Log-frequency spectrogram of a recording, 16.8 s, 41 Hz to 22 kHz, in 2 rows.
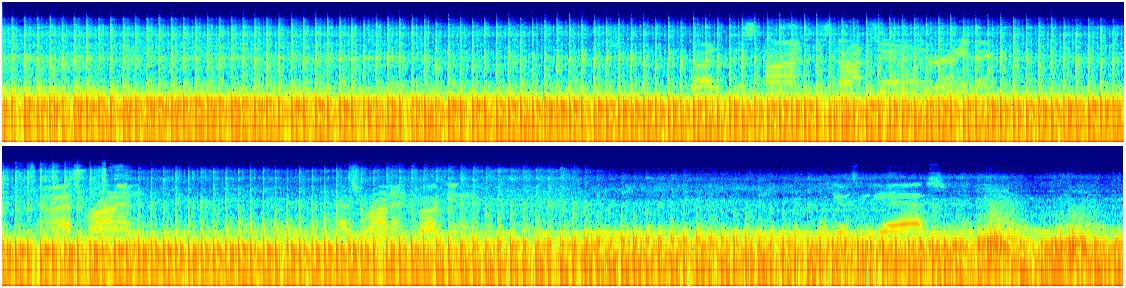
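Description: A loud, steady cold-start idle from a 2020 Can-Am Renegade XXC 854cc ATV with a rough, throbbing exhaust beat, running continuously close by, with a person talking over it.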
